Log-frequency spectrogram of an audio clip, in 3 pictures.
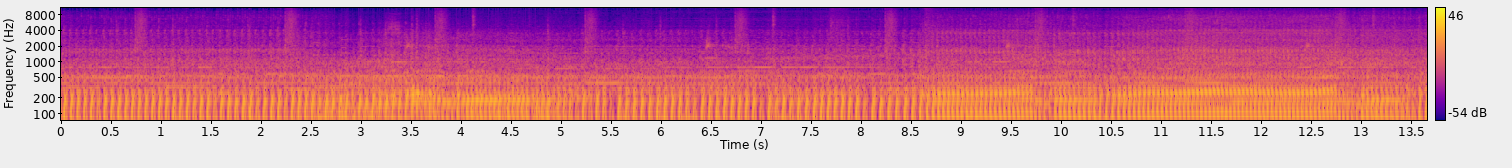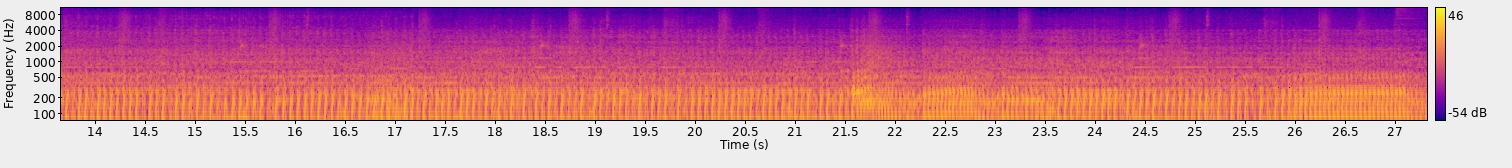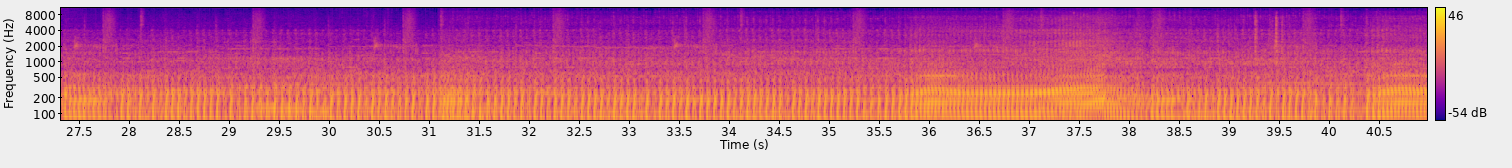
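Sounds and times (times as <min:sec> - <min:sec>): motorcycle engine revving: 0:00.0 - 0:40.9
sharp ticks and knocks: 0:24.4 - 0:40.8.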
